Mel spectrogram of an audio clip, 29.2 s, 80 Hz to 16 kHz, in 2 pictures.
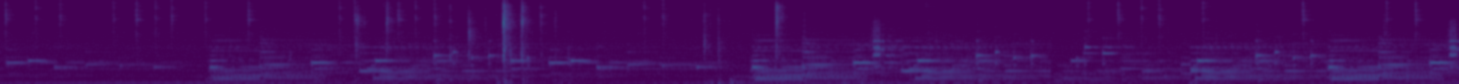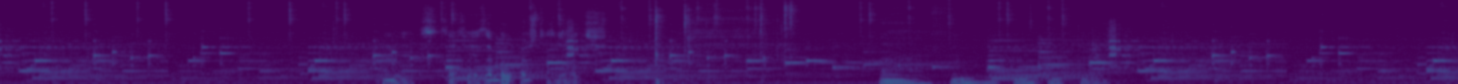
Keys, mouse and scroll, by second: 0.1 scroll down 1, 0.3 right click, 0.7-1.1 scroll up 1, 1.1 click, 1.5 right click, 2.0 click, 2.6 scroll down 1, 2.8 Tab, 3.0-3.3 scroll up 1, 3.3 right click, 3.6 scroll down 1, 3.8 click, 4.1 right click, 4.6-5.0 scroll up 1, 5.0 ctrl+space, 5.5 Tab, 6.2 scroll up 1, 6.4 right click, 7.9 ctrl+scroll up 1, 8.6 ctrl+scroll down 1, 9.2 ctrl+scroll up 1, 10.8 ctrl+click, 11.4 ctrl+right click, 12.0-13.5 ctrl+drag, 13.5 ctrl+scroll up 1, 13.8 ctrl+click, 14.3 ctrl+scroll down 1, 14.5-14.9 ctrl+scroll up 1, 15.0 click, 15.1-17.6 ctrl+drag, 17.6 ctrl+scroll down 1, 17.9 ctrl+click, 18.2 ctrl+scroll down 1, 18.9 ctrl+click, 19.3 ctrl+scroll down 1, 19.5-19.8 ctrl+scroll up 1, 19.8 ctrl+right click, 20.2-20.6 ctrl+scroll down 1, 20.7 ctrl+right click, 21.1 ctrl+Tab, 21.3 ctrl+scroll down 1, 21.5 ctrl+right click, 21.8 ctrl+scroll up 1, 22.0 ctrl+right click, 23.1 ctrl+click, 23.5 ctrl+scroll up 1, 23.6 ctrl+right click, 24.5 ctrl+click, 24.8 ctrl+scroll down 1, 25.0 ctrl+right click.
